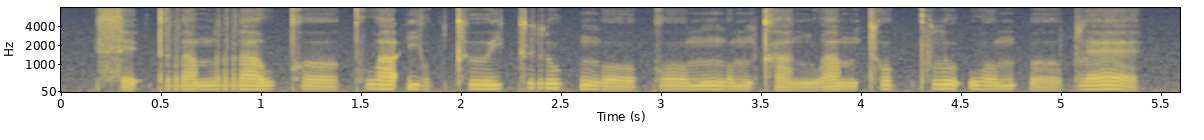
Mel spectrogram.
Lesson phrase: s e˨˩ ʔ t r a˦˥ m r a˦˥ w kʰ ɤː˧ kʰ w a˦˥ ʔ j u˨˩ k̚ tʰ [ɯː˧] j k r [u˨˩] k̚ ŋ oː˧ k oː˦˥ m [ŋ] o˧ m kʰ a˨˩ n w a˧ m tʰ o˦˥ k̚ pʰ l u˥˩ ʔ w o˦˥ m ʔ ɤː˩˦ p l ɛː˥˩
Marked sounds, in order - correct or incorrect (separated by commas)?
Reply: incorrect, incorrect, correct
